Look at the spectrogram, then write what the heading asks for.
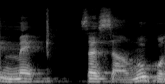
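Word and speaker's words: maïs: Et ici c'est deux syllabes a I.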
